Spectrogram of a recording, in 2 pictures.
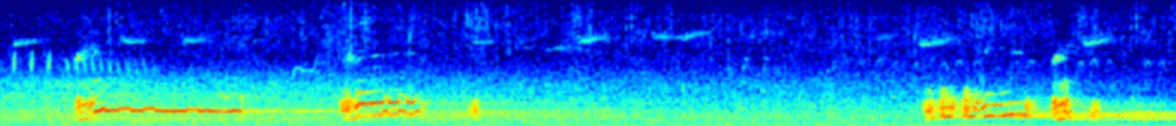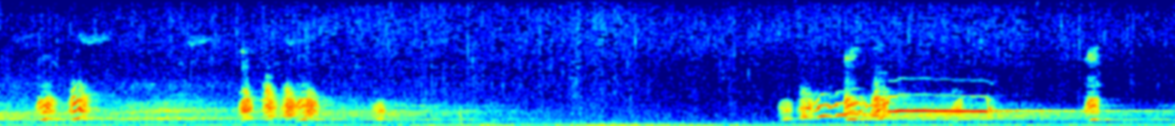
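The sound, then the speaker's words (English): Several coyotes howl and yip in bursts, their wavering cries echoing off surrounding hills, with quiet stretches of open air between the calls. “Some people hear this as a recording of silence made audible by the coyotes.”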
